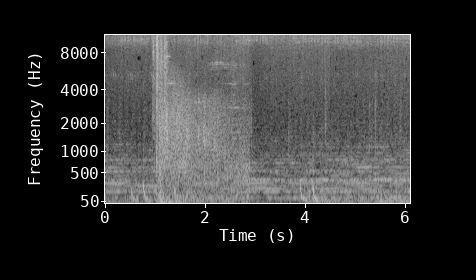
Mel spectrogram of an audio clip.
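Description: A single heavy sniper gunshot booms out with a long, rumbling echo that fades over a couple of seconds, over a low steady hum.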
